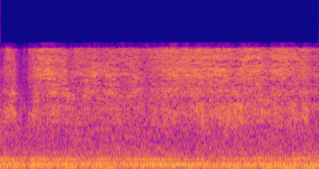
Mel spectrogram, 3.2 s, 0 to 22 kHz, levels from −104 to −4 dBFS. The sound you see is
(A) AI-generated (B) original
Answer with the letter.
B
